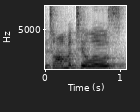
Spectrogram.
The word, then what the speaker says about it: tomatillos: When you say peel the tomatillos, is that how you say it? Yes.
